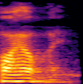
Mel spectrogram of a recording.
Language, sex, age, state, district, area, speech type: Assamese, male, 60+, Assam, Goalpara, urban, spontaneous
